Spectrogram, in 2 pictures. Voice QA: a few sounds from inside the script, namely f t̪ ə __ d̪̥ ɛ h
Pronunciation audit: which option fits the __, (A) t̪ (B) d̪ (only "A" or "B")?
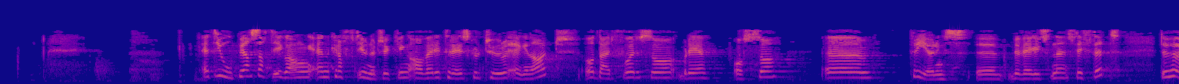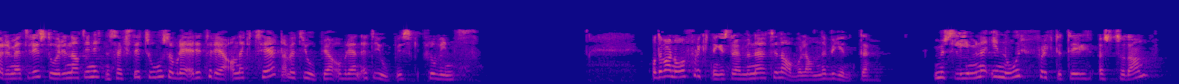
A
